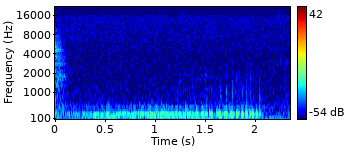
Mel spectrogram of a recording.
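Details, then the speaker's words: Adult man's stomach growling audibly during a live talk show: a low, steady, gurgling rumble lasting about two seconds that breaks into pulses near the end (borborygmi). "of you just hear that oh my god that was so loud my stomach was like I mean today"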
